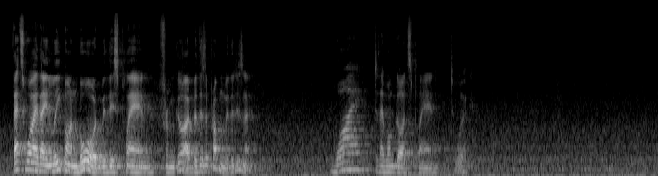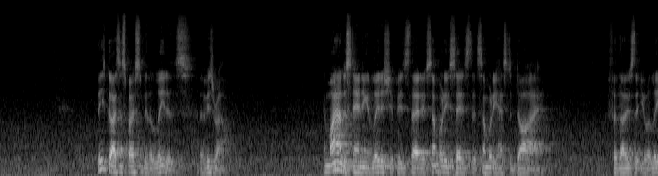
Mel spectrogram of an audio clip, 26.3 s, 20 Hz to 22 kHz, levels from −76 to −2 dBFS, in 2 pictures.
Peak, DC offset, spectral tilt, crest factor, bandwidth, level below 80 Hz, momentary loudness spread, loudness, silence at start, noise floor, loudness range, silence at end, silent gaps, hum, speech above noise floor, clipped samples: -10 dBFS; under 0.1%; -5.5 dB/octave; 22 dB; 16 kHz; -52 dBFS; 24 LU; -30 LUFS; 0 s; -50 dBFS; 22 LU; 0 s; none; none; 21 dB; under 0.1%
